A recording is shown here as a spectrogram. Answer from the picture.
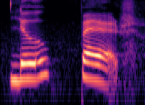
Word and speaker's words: père: This is accent grave. Okay, and this produce sounds like, this is basically accent grave, and this produces sound like eh. Alright, so the word becomes le père.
